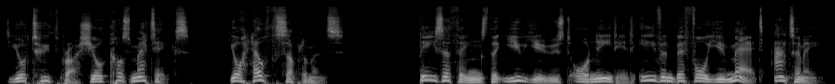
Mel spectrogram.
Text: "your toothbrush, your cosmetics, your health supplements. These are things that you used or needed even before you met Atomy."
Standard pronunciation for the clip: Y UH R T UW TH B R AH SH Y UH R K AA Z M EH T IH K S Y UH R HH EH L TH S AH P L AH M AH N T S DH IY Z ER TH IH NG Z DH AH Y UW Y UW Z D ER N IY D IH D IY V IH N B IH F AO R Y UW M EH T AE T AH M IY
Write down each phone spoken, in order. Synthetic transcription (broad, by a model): Y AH R T UW TH B R AH SH Y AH R K AA Z M EH T IH K S Y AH R HH EH L TH S AH P L AH M AH N T S DH IY Z ER TH IH NG Z DH AH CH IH Y UW Z D ER N IY D IH D IY V IH N B IH F AO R Y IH M EH T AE T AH M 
